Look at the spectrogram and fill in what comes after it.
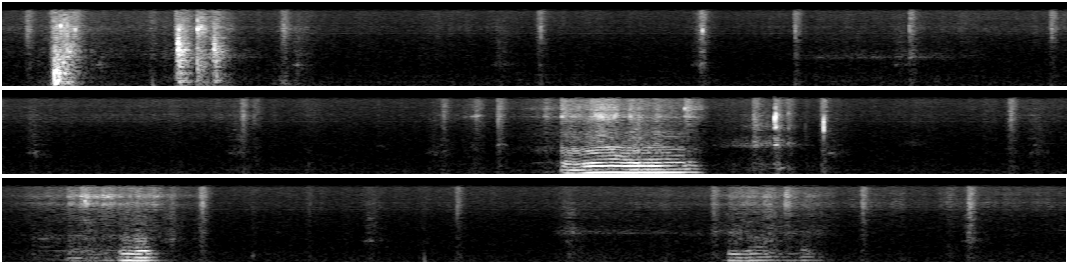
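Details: Shah, a pet cat, snoring while asleep, loud enough to wake a person indoors; three short, nasal, harmonic snores come roughly three seconds apart late on, with scattered clicks and soft rustles in a small room.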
